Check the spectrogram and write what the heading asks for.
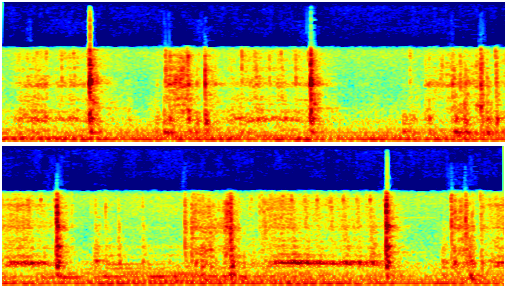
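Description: telephone being dialed

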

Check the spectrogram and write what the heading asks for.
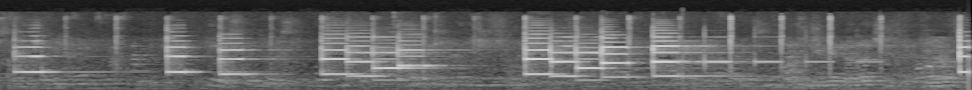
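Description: phone ringtone ringing unanswered

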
